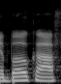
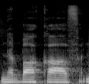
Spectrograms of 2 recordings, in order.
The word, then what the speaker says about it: Nabokov: Nabokov for some image I was working on or something.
